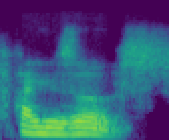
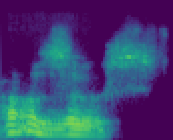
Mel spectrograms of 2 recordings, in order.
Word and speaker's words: Haozous: off at the ground it's pronounced hayuzos or joseos apache and a mixed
